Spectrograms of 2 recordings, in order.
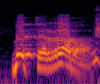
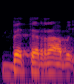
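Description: First: The word is said loudly and forcefully. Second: The word is said at normal volume. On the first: "E ele diz mais alto" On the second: "diz aquilo à maneira bem portuguesa"

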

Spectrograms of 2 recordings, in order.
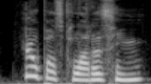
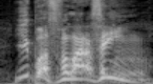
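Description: First: It is said in a calm, gentle voice. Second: It is said in a harsh, aggressive voice.

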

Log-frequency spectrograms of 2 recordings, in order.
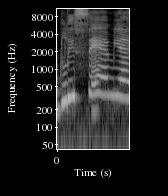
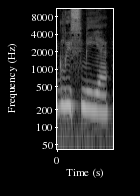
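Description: First: The stress falls on ce, with an open e. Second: The stress falls on mi, with no open e. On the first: The speaker calls it wrong. "abrem a vogal. Glicémia, nível de açúcar, não" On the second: The speaker calls it right. "A forma correta é glicemia"

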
